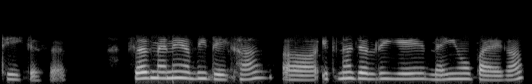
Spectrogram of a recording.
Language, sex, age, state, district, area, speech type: Hindi, female, 18-30, Rajasthan, Jaipur, urban, conversation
